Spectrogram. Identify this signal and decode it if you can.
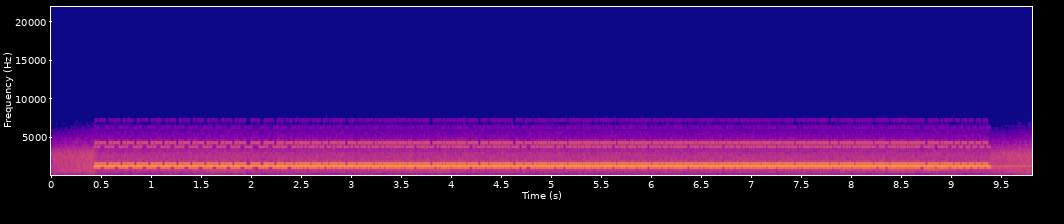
NAVTEX (SITOR-B), 100 baud, 170 Hz shift, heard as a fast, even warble, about 1360 Hz centre, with street noise. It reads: ZCZC HB78 CONTAINER ADRIFT IN PSN 09-44N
